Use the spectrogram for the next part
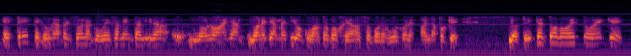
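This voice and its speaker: A man's voice: a little high, a little fast, gravelly, slightly rough. A man with a Puerto Rican accent calling a radio show, sarcastic and indignant. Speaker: radio caller. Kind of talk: phone-in opinion. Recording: dry tinny phone line.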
